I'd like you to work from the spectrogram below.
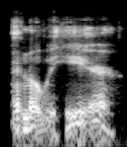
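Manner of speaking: soft, half-whispered aside; quietly narrating own first aid; murmured to self. Real, not acted. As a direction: murmur it while busy. Dabbing ointment on scab.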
